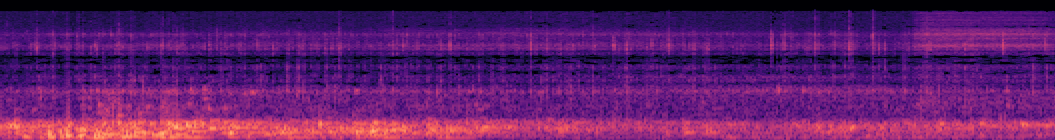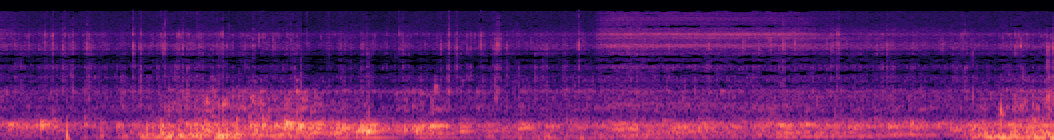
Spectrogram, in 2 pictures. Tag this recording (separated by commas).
scuba diving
